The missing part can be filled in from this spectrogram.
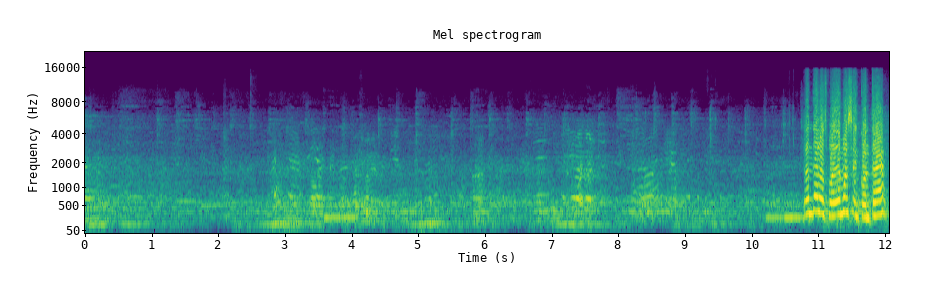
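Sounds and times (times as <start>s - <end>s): background chatter: 0.0s - 12.0s.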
